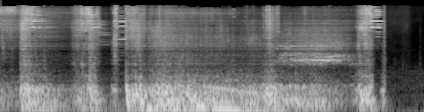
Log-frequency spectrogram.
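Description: A film soundtrack playing loudly through the car's audio system from the head unit, a dense mix of music and action effects, cutting off suddenly just before the end.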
